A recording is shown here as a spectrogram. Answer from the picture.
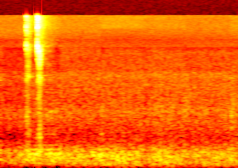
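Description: Two quick computer mouse clicks, close together near the start, over faint room hiss.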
